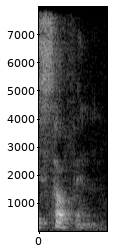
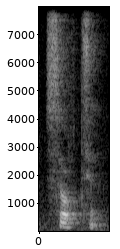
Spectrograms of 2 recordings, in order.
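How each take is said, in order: First: The T sound is left out completely. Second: The T sound is pronounced in the middle. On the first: The speaker calls it right. "say soften" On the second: The speaker calls it wrong. "you don't say soften"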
